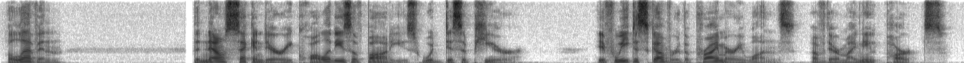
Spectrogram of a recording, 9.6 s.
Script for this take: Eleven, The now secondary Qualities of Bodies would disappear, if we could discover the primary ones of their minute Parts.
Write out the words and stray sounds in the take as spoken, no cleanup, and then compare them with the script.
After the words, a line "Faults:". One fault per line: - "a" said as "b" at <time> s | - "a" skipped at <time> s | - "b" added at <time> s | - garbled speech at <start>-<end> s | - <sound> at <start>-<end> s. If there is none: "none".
Eleven, The now secondary Qualities of Bodies would disappear, if we discover the primary ones of their minute Parts.
Faults:
- "could" skipped at 6.3 s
